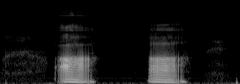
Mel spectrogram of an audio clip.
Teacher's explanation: তুমি এবার আ উচ্চারণ করে দেখো, তোমার জিহ্বাটা একদম নিচে আছে এখন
